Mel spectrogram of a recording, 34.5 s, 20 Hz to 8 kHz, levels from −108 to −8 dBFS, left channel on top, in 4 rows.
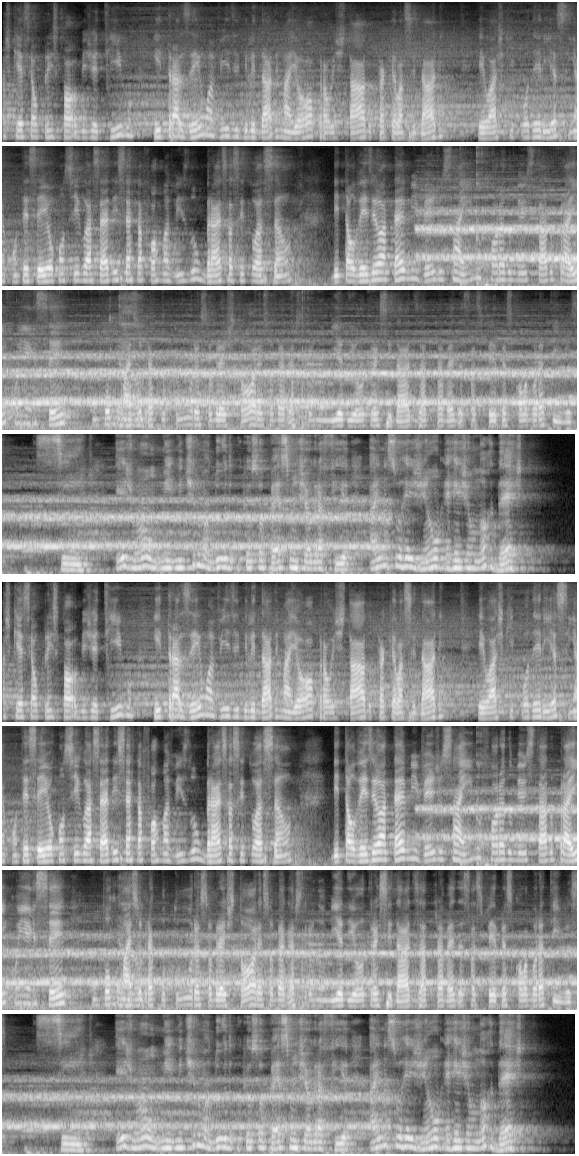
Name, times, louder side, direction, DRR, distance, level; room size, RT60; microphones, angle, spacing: voice 1, 0.0-2.0 2.3-6.6 7.1-13.0 13.6-18.2 18.6-19.5 19.8-25.9, right 3 dB, 75° right, 1.2 m, -22 dB
sound 1, 1.5-10.4, right 1 dB, 25° right, 1.9 m, -37 dB
sound 2, 12.8-24.7, left 1 dB, 20° left, 5.1 m, -39 dB
sound 3, 14.8-31.7, left 3 dB, 80° left, 3.8 m, -23 dB
voice 2, 18.7-19.4 26.4-27.3 27.6-33.7, equal, ahead, 1.3 m, -22 dB
27.0 x 27.0 x 8.1 m
head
